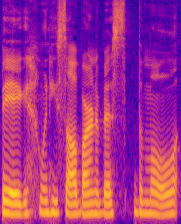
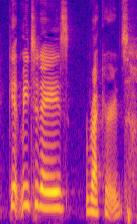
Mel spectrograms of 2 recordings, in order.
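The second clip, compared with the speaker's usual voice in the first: higher and louder command; bossy order; 6 semitones higher, 6 dB louder than usual. A narrator's reading. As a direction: bark it at a clerk. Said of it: "Freddy ordered".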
